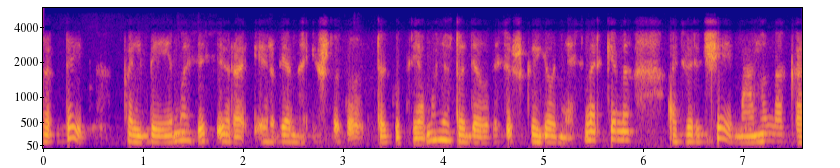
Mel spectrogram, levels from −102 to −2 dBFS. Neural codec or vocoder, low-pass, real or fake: none; 5.4 kHz; real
